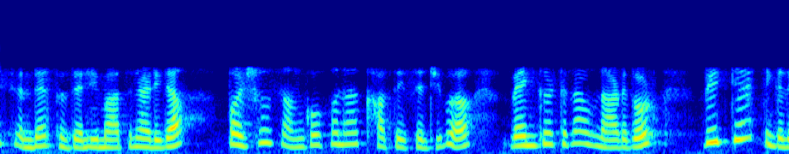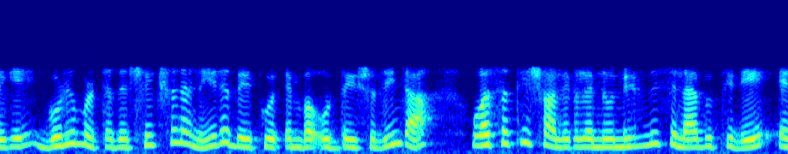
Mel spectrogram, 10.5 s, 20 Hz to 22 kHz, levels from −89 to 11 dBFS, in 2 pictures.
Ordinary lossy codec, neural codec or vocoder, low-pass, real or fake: none; codec, 16 kHz in and 24 kHz out, 0.8 kbps, FocalCodec, streaming, 65536 codes; 3.6 kHz; fake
